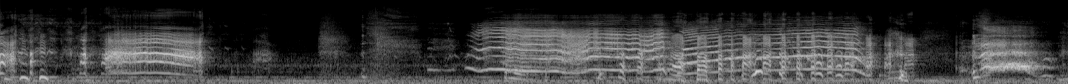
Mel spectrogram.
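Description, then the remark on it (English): A woman lets out high-pitched, strained shrieks in several loud bursts, one short cry, then a long wavering stretch, then another brief yelp, with no clear words. “You kind of shrieked.”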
